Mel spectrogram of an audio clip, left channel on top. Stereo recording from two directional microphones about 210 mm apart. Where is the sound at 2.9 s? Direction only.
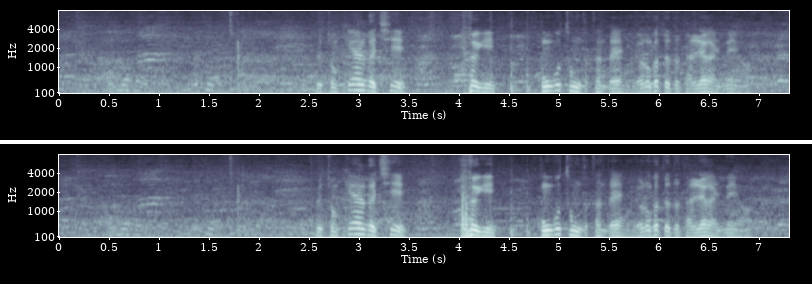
15° right (ahead or behind).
